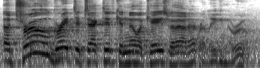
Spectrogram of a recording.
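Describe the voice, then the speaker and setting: A man's voice: on the high side, huge pitch swings, a little fast, reverberant, in a large hall, background noise. An actor playing a sardonic, theatrical, down-on-his-luck detective in a video game. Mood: nonchalant.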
